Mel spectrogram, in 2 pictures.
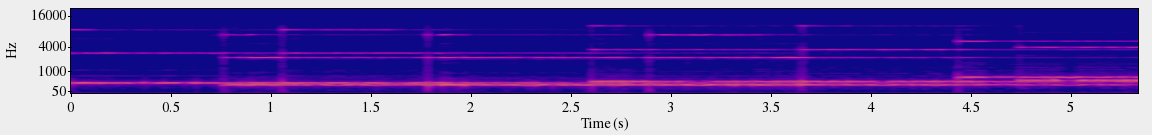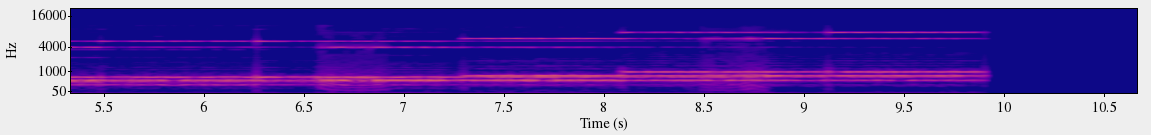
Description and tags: reversed melody
bells i made for jelly makes me happy
bells, bit, bit-reduction, evolving, grains, granular, melodic, morphing, reduction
